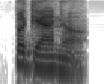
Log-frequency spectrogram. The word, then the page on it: pergana: Indian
